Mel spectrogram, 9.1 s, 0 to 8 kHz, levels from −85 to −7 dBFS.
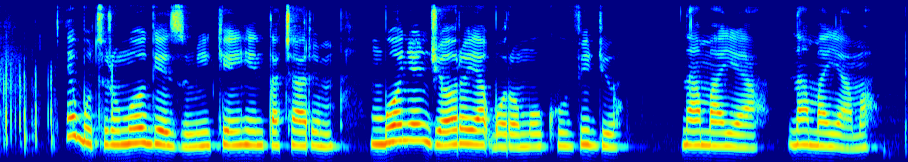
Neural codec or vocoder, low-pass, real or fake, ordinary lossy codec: none; 7.2 kHz; real; none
